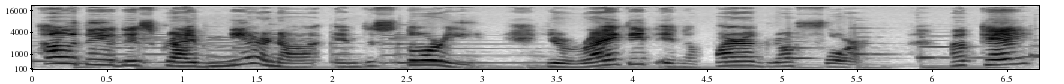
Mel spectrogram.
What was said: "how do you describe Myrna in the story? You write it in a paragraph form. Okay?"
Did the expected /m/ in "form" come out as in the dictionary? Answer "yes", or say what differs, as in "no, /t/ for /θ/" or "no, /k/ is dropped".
no, /m/ is dropped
